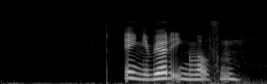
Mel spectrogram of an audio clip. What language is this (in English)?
Norwegian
